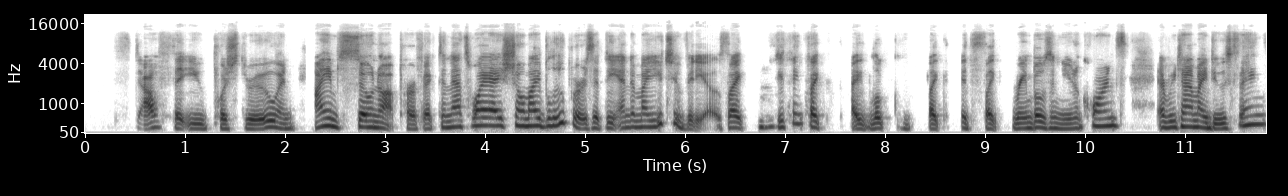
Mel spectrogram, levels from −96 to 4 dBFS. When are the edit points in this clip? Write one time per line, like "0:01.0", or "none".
0:02.2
